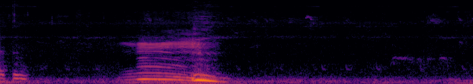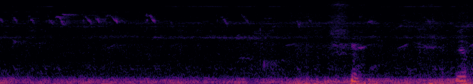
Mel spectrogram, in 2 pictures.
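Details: Cattle calling outdoors: a single short moo lasting under a second, starting higher and sliding down in pitch, then only quiet rural background noise with a faint thump near the end.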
